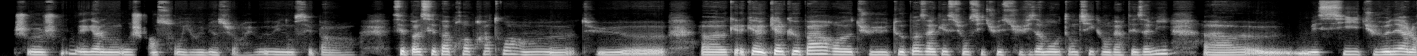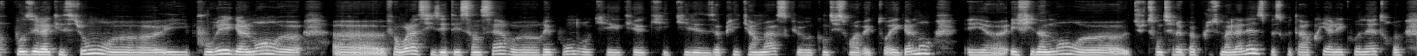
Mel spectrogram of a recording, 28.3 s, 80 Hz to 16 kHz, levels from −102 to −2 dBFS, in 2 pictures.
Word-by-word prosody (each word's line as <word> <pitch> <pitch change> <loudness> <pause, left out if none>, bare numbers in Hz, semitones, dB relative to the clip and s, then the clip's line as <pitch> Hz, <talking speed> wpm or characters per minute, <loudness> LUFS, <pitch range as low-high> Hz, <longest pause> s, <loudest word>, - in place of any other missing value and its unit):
Je 170 -1 +2
je 165 - -5 0.2
également. 175 -2 +3
Oui, 170 0 -1
je - - -1
pense. 160 0 -5
Oui, 170 -2 -4
oui. 160 0 -4
Bien 165 0 -3
sûr. 155 +1 -9 0.2
Oui, 175 - -11
oui. 175 -1 -3
Non 165 -1 0
c'est 160 0 -5
pas 160 -1 -9 0.6
c'est 200 - +3
pas 175 -1 +4
c'est 180 +2 +3
pas 190 0 +1
propre 190 0 -6
à 195 - -6
toi, 210 +2 -6
hein. 175 -2 -3
Heu, 155 -1 -2
tu, 80 0 -2
heu 80 0 -1 0.3
heu, 165 0 +4
quel - - +1
quel 350 -5 +9
quelque 195 - +6
part, 220 0 +4
heu, 180 -1 +4
tu 170 -1 -4
te - - 0
poses 190 +2 +2
la 180 -1 +6
question 185 0 -2
si - - -5
tu - - -5
es - - -7
suffisamment 175 +1 -1
authentique 175 +1 -2
envers 165 -1 -1
tes 170 +1 -2
amis. 220 +6 +1 0.3
Heu, 165 - 0
mais 270 +6 +3
si 200 - -1
tu 175 - -7
venais 180 +2 +6
à - - +3
leur 165 -1 +1
poser 185 +1 +6
la 175 -1 +8
question, 185 +5 +1
heu, 160 0 +1
ils 170 0 0
pourraient 185 +5 +2
également, 200 0 +2
heu 165 -2 -1 0.3
heu 80 -1 0
enfin 125 - -3
voilà, 195 +6 +3
s'ils 185 -6 -2
étaient 160 +1 +2
sincères, 165 +5 0
heu, 160 0 -3
répondre 170 +2 -4
qu 160 -1 -5
que 155 0 -2
qu'ils 155 +1 -13
qu'ils 155 -2 -2
appliquent 165 +2 -7
un 165 - +1
masque, 180 +3 -1
heu, 155 -1 -4
quand 160 0 -4
ils - - 0
sont - - -3
avec 155 -3 -5
toi - - -5
également. 210 +10 +1 0.3
Et 160 -1 -3
heu, - - -5
et 180 - +2
finalement, 180 +3 +1
heu, 155 - -1
tu - - -12
te - - -3
sentirais 170 0 -1
pas 170 +1 -4
plus 170 - -11
mal 165 -1 +1
à 180 - -1
l'aise. 255 +1 +1
Parce 170 - -7
ce - - -17
que 170 - -11
tu 170 - -12
as 165 - -3
appris 175 +3 -6
à - - -2
les 165 0 0
connaître, 180 +1 -5
heu 165 - -6
170 Hz, 220 wpm, -22 LUFS, 160-185 Hz, 0.6 s, quel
